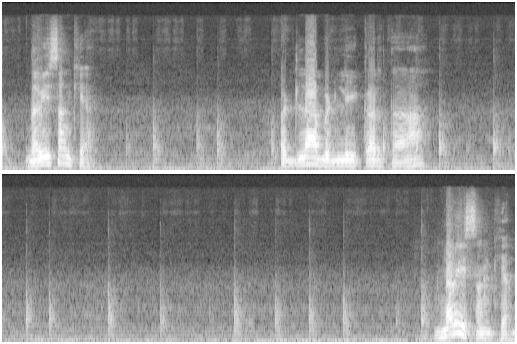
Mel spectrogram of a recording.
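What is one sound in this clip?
A marker scratches on a board.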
